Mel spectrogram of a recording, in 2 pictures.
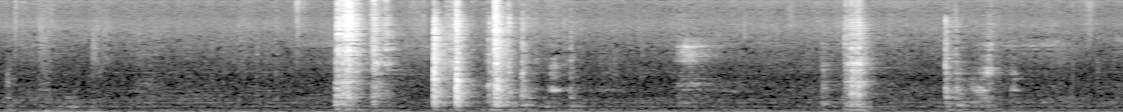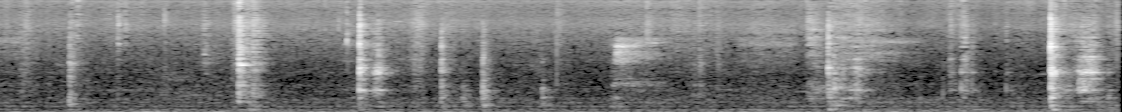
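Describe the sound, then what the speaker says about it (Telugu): Pav buns toasting on both sides in a pan, a low background sizzle broken by scattered sharp scraping and clinking of a spatula against the pan, with no one talking. "ఇలా రెండు వైపులా కాల్చుకొని పెట్టుకోవాలి. ఇప్పుడు మనం మరొకసారి ఇటువైపున కూడా కాల్చుకొని పెట్టుకోవాలి."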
